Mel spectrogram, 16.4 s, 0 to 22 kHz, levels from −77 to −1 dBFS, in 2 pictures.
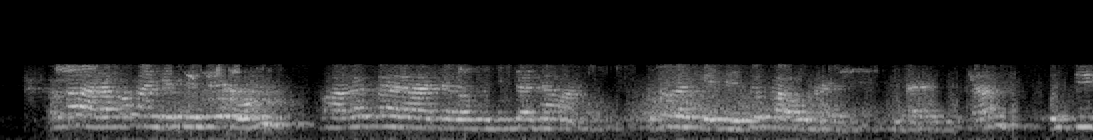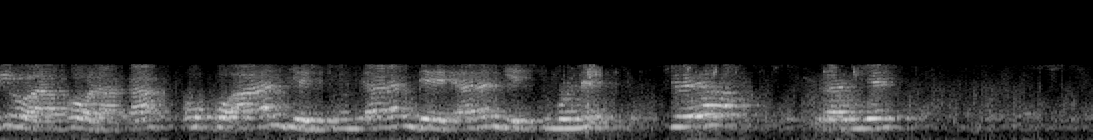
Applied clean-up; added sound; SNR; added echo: neural separator model SepFormer DNS4.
